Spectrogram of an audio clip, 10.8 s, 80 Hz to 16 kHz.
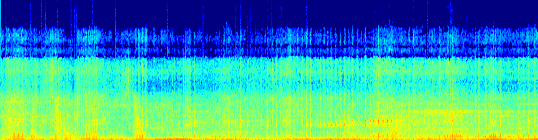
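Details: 1974 Yamaha RD60 two-stroke, first ride after sitting over 8 years: steady flat buzz that never climbs into a high-rev wail, only reaching about 5000 rpm instead of 10–11,000; lacking top-end power, carburetor issue suspected, carb cleaning planned.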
